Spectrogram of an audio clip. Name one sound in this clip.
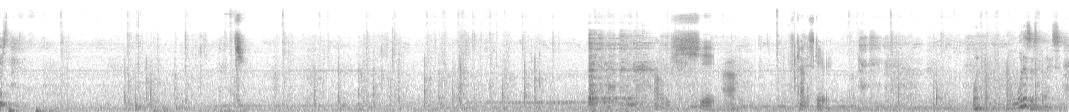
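Footsteps tread slowly over a hard floor.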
